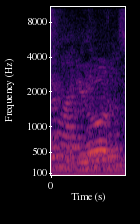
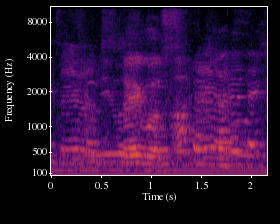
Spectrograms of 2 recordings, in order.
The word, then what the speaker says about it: diverse: And even today I I get to listen to many conversations where people say pronouns this also has divorce. This is divorce.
